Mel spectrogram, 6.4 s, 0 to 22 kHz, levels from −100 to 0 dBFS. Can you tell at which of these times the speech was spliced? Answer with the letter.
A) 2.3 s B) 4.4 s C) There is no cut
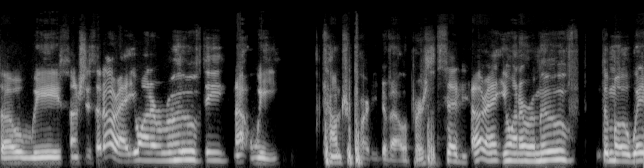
B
